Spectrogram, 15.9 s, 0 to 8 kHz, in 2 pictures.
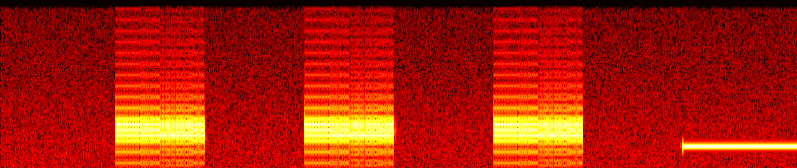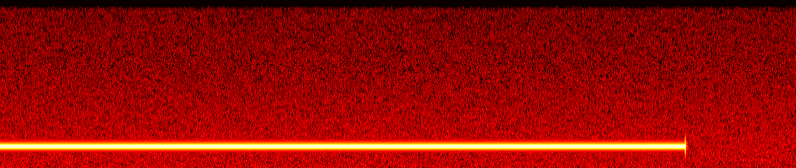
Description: Emergency Alert System (SAME) tones (header bursts, then the 1050 Hz attention tone), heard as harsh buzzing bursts, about 520.83 baud.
